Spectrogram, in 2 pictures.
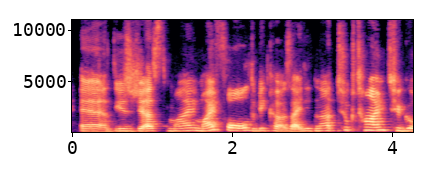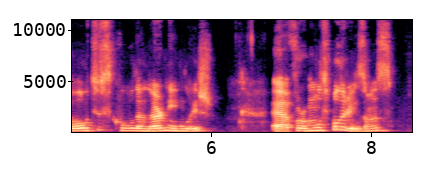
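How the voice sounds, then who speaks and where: A woman's fairly high voice with a non-native accent, at a fairly slow pace. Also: ordinary pitch variation. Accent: foreign. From Moldova. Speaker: real estate agent. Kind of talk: podcast interview. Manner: halting.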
